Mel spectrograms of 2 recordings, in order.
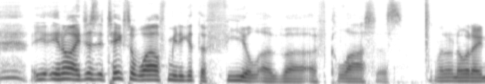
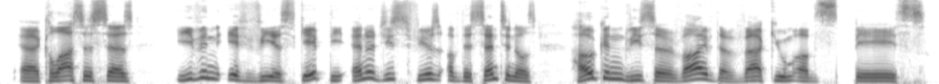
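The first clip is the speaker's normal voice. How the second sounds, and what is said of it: Bad Russian accent, sounds German. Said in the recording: “That's a terrible Russian accent ... That was more of a German accent.”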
